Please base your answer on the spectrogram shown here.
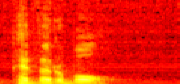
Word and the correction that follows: pivotal: That's not a word.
